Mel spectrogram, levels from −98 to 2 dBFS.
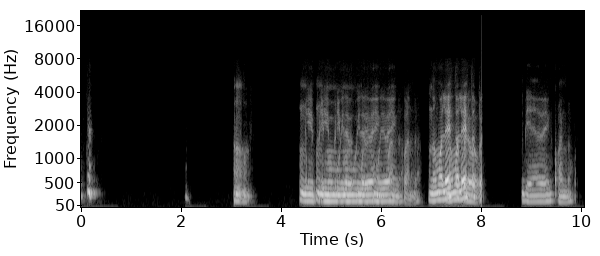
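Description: A second, slower capture path or a misaligned edit has likely mixed this speech recording in twice, producing a doubled audio track from 4.69 to 8.01 s: a full-band copy trails around 300 ms behind at roughly equal loudness, with no decay or room colour, switching on and off abruptly.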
